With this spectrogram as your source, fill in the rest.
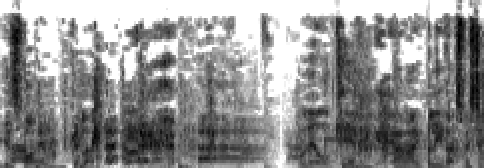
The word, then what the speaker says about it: Lil Kim: Now, Steve, I see there it's a track by Little Kim, but how are you pronouncing it? I'm pronouncing that correctly. Lil Kim. Oh, no T's involved.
